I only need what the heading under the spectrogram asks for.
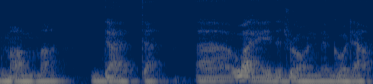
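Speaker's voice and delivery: put-on slowly drawled Australian accent. Telling a story, quoting crying children asking their parents, australian accent. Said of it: "in their Australian accents".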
